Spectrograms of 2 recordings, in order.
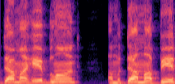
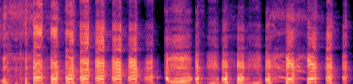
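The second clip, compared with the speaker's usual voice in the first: real laughter; 7 semitones higher than usual. Real, not acted. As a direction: crack up at the idea. Laughs at Uggs claim.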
